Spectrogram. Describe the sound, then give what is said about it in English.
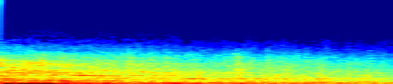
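A car speeds past going way too fast, with a steady low engine rumble and broad road noise, fading slightly as it moves away over a couple of seconds. “Suddenly, a car sped by, going way too fast.”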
